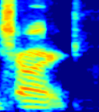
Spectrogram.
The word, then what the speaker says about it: Chark: Oh, I can't pronounce his name very well. But yeah, DJ Chark.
